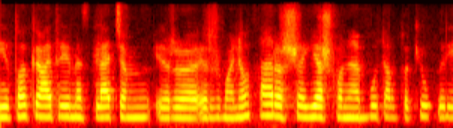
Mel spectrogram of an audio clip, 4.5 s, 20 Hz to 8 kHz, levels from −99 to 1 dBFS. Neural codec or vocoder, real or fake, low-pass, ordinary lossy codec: codec, 16 kHz, 0.7 kbps, FocalCodec; fake; 7.2 kHz; AAC, 32 kbps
